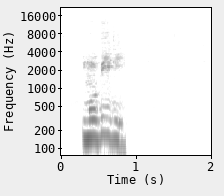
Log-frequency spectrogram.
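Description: A man's voice says one short phrase about a third of a second in. For the rest there are only faint, steady held tones.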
